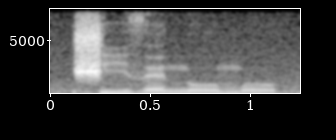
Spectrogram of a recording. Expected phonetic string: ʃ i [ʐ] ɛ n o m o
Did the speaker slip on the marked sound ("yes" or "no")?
yes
